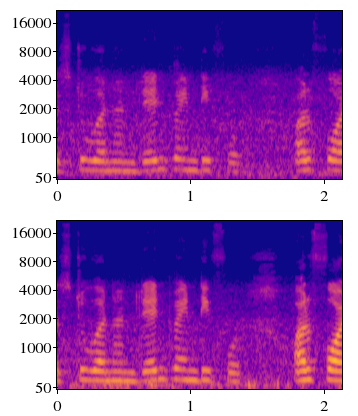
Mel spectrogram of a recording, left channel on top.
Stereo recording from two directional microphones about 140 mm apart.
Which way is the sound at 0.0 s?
30° right (ahead or behind).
